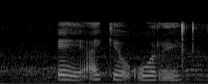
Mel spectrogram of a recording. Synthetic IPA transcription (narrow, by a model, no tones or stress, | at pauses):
ɛa̰kʼɛʔurɪ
